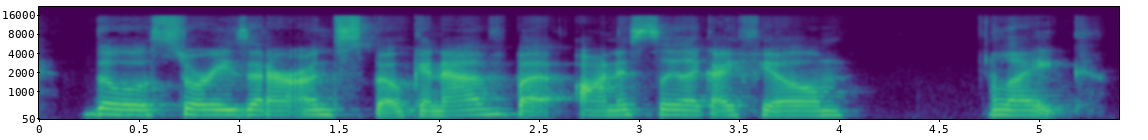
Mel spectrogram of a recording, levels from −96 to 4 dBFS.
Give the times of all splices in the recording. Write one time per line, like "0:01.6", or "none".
none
